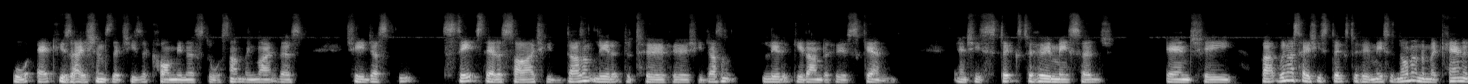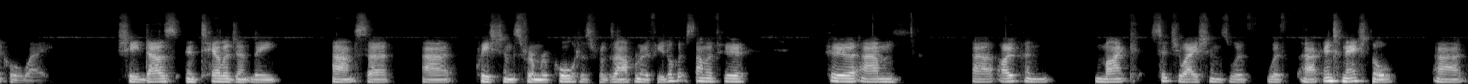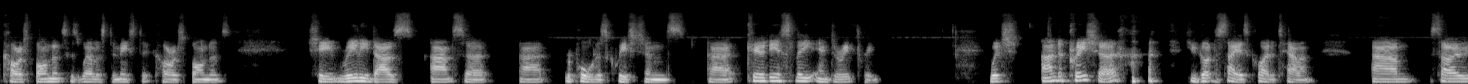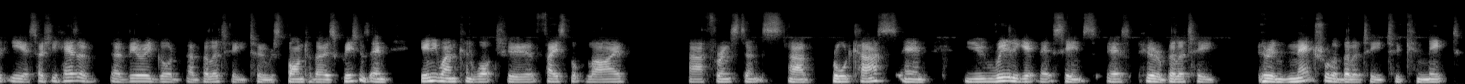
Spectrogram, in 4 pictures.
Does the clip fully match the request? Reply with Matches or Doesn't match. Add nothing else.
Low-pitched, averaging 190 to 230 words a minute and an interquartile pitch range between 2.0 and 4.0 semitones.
Doesn't match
